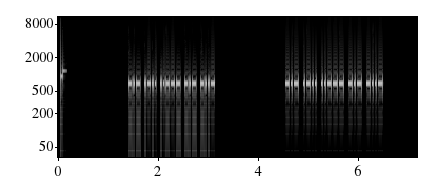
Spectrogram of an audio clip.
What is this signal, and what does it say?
Morse code, heard as a keyed tone, about 36 wpm, 700 Hz. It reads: KL2KX KL2KX
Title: Speed Racing - USA 2x2 Call Signs 30wpm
